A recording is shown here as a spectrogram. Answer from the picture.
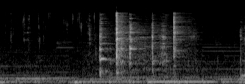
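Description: A metal spoon stirring a soft mashed-egg filling in a plate, scraping and clinking against it, with several sharp clinks in quick succession from about a second in.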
